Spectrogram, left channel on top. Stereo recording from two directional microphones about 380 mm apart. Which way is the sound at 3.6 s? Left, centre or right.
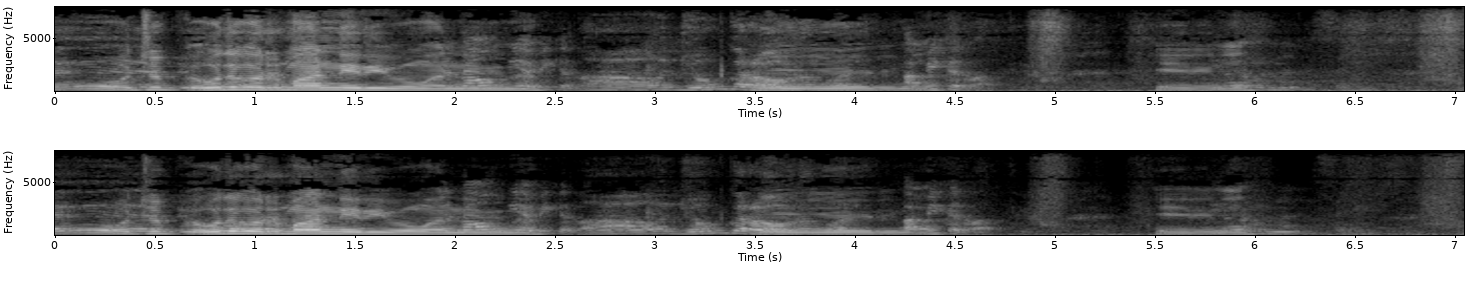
Centre.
